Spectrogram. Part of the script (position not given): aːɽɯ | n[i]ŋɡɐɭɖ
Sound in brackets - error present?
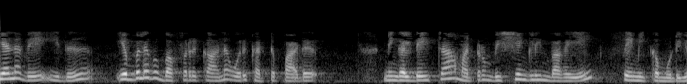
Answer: yes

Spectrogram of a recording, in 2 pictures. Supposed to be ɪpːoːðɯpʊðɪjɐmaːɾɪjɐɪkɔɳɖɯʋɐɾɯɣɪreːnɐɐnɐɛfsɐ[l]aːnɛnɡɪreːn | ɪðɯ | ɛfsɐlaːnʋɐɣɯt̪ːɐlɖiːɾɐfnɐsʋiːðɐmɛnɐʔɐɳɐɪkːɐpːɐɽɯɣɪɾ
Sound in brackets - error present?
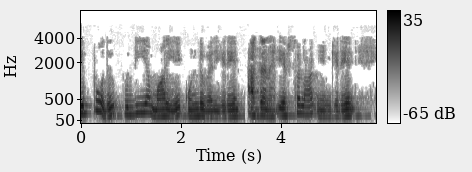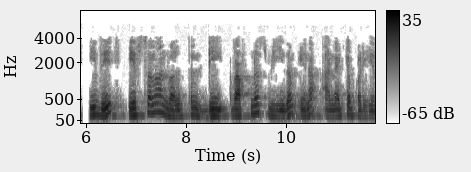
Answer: no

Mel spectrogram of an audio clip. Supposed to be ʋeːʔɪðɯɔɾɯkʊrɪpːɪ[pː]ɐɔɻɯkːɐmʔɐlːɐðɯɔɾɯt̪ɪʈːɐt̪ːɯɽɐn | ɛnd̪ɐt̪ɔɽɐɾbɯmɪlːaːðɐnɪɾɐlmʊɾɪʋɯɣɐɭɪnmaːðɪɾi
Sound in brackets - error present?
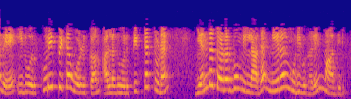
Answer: yes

